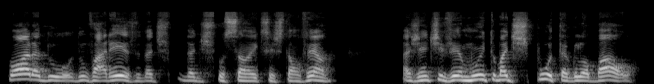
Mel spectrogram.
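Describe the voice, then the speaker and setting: A man's voice: sits high, darkish tone. A Brazilian man joining a group call, friendly, complimenting others and asking questions. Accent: Brazilian Portuguese. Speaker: participant on the call. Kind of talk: casual chat on a group call.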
